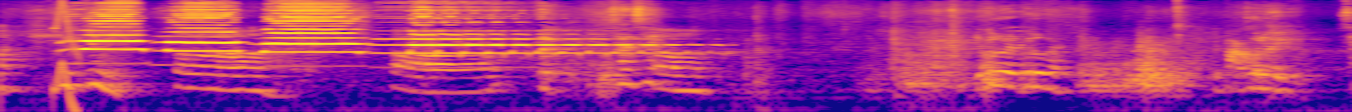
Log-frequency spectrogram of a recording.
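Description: A man wailing in loud, drawn-out, pitched cries for about four seconds, then sobbing more quietly in short broken bursts.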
